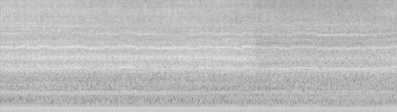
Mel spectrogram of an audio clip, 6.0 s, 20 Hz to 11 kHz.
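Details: 2010 BMW K1300GT motorcycle at a cold start: smooth, steady low burble at cold idle with an even beat and no ticks or rattles; sounds good and strong, no smoke, healthy.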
